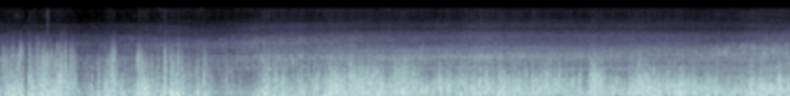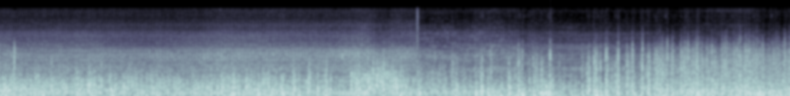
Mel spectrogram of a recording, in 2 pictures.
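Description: Motorcycle running along the road, its engine mixed with steady wind rush on the microphone.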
